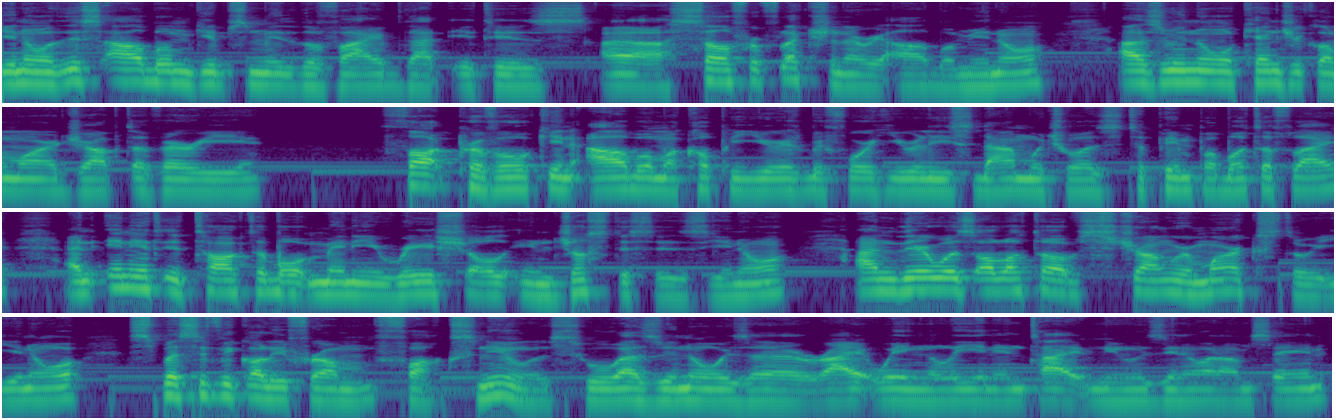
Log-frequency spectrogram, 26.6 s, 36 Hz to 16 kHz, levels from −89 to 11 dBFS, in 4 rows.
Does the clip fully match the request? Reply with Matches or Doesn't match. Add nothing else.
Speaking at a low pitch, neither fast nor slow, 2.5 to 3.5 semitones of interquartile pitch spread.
Matches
